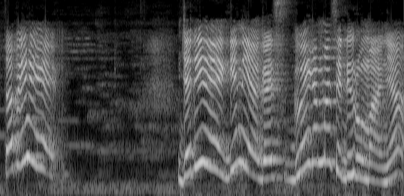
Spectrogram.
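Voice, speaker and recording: A woman vlogger casually telling a personal story to camera in slangy, animated speech, with quick swings in emotion. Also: very high-pitched, dull audio.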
